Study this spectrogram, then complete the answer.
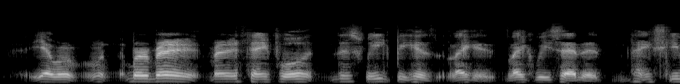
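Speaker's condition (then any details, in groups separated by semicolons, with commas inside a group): Traumatic brain injury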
